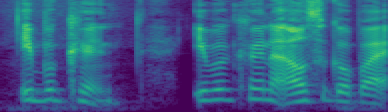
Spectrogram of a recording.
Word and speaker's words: Ibukun: Ibukun. Ibukun, I also go by IBK. I saw that. So first I'm going to try Ibukun, right?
